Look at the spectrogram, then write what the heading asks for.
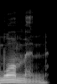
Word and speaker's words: woman: Please say women when referring to more than one woman, not womans or woman. Even though the singular and plural forms of women and woman have the same spelling at the beginning, w-m, the pronunciations are different.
